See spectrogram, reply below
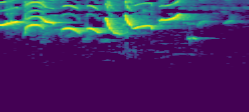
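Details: Oriental magpie-robin in full ngeplong song as a training lure for young birds. Loud sweet whistles swoop up and down in quick succession, a varied phrase of about a dozen notes that fades out after two seconds.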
